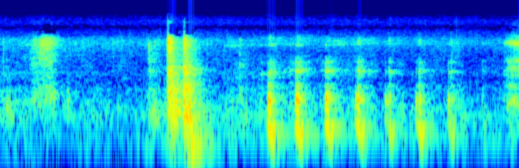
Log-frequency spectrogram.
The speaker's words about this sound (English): Yes, Master. I go. Close the door.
